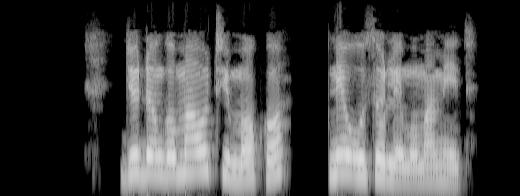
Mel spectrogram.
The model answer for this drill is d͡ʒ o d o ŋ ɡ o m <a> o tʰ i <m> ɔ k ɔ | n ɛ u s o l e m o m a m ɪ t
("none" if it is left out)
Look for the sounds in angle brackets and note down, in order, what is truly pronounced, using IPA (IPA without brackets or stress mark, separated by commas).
a, m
